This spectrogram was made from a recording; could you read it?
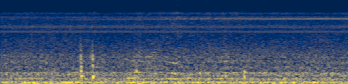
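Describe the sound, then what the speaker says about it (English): Caucasian honeybees buzz in a cow pasture apiary, a continuous dense hum of many wings, steady and close throughout with no pauses. "They like crimson clover, the Caucasian bees."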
